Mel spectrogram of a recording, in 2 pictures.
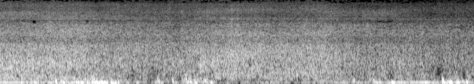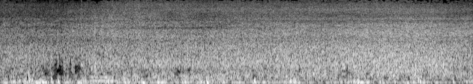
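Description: Wind blowing over the microphone with a low rumble, over the steady wash of surf on the beach.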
